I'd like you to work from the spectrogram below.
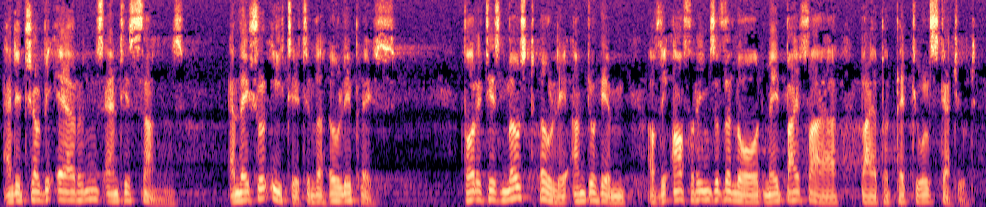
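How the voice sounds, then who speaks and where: God, solemn, cavernous, deep voice. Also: male voice, animated, a little fast, warm tone, breathy edge. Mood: solemn, instructing. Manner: solemn, authoritative, declamatory. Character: God, solemn commanding male deity giving laws. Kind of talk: dramatized scripture reading, formal archaic speech. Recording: long cavernous reverb on the voice.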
